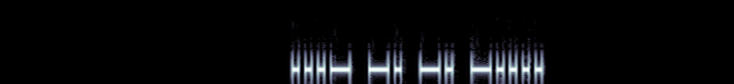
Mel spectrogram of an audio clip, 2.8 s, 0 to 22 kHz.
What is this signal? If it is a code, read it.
Morse code, heard as a keyed tone, about 50 wpm, 700 Hz. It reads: VNN6
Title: All Cut Numbers - 4-Digit 50wpm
